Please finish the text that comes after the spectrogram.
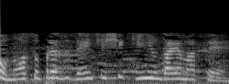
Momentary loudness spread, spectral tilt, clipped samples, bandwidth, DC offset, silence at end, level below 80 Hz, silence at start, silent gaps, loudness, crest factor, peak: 7 LU; -9.5 dB/octave; under 0.1%; 4.5 kHz; under 0.1%; 0 s; -46 dBFS; 0 s; none; -22 LUFS; 16 dB; -4 dBFS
